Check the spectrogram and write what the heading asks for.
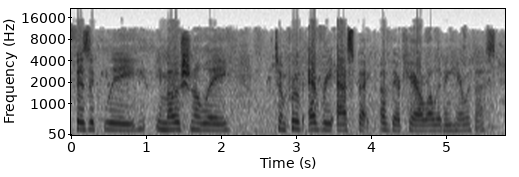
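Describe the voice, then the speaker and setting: A woman's voice: medium pitch, level tone, a little fast, a little mellow, slight background noise, low-quality recording. A woman who is a lead elephant keeper, speaking in a nature documentary interview. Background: music.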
